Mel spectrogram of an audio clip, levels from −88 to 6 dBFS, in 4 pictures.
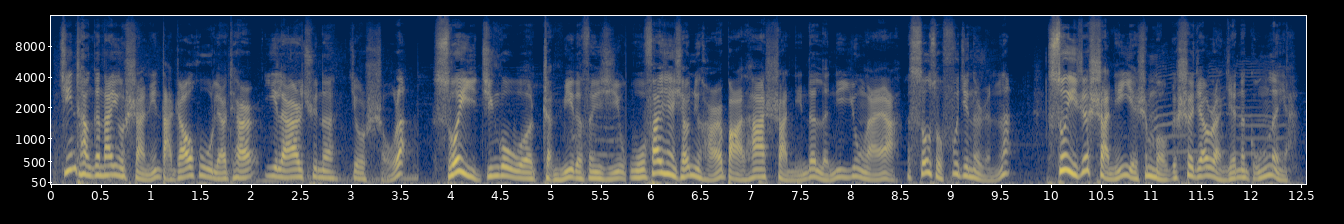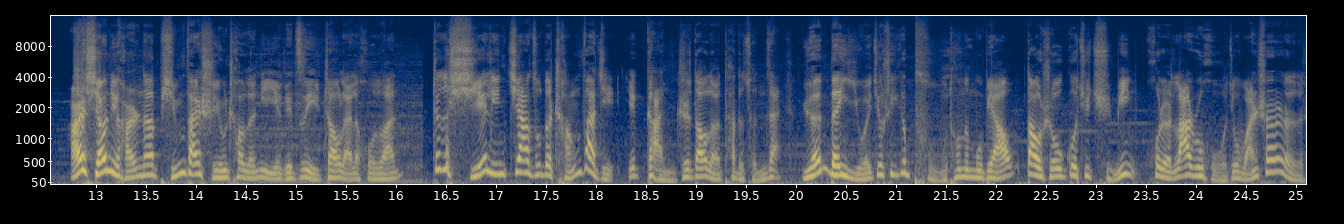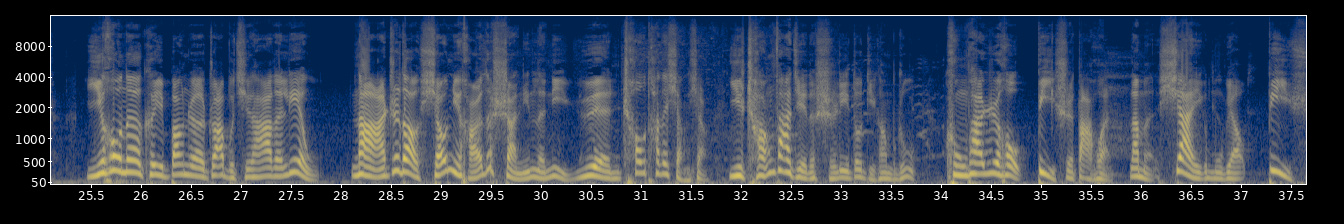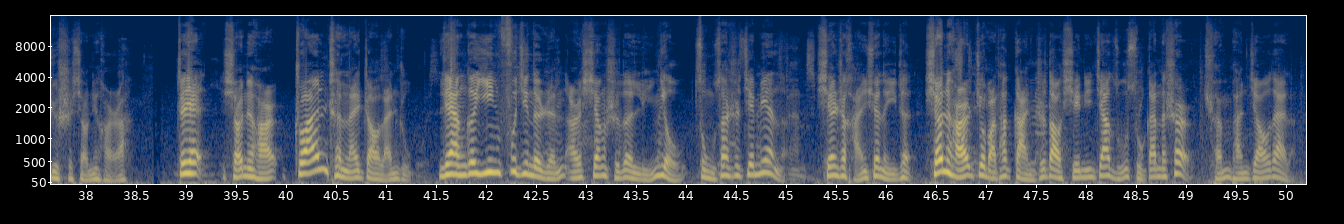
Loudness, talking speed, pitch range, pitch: -19 LUFS, 315 characters per minute, 135-205 Hz, 165 Hz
